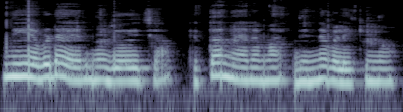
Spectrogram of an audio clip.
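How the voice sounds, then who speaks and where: A woman's voice: medium pitch, steady tone, brisk, mellow, lightly acted. A woman voicing a worried father who scolds his son impatiently. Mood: reproachful.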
